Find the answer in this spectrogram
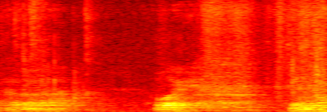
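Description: A man speaks at a very slow pace in strong room echo, with noticeable background noise. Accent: American. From US West Coast, Los Angeles. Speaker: retired economics professor. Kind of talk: oral history interview. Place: classroom. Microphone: camera far.

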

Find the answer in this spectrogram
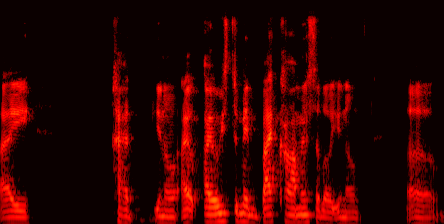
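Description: Speaking very fast, a man with a Mexican accent keeps a fairly low pitch. His intonation is fairly even, and the recording is very clean with a silent background. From Mexico. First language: Spanish. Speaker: student leader. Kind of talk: testimony.

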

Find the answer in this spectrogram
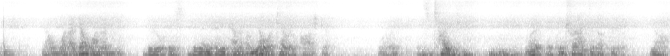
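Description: A man talks at a moderate pace with ordinary pitch variation and long, frequent pauses. Audible room echo and light background noise are present. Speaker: meditation instructor. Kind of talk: guided meditation. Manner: repeats key phrases for emphasis. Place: meeting room. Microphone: camera far.

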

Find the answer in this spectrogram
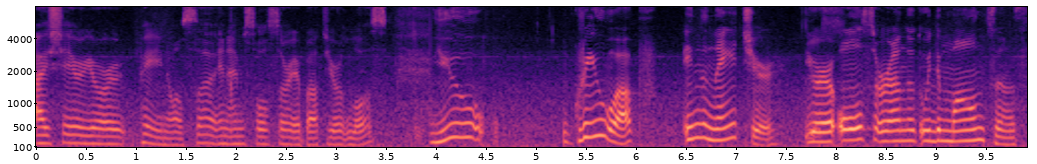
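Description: The voice has very wide pitch swings and a Turkish accent. The pace is fairly slow, and there is light background noise. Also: woman. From Turkey. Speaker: interviewer. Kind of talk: interview. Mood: warm, sympathetic. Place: stadium.

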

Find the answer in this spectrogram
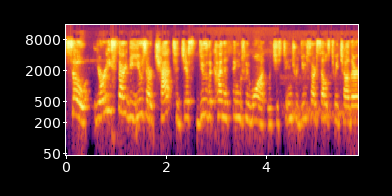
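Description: This woman's voice sits high in pitch, with lively intonation. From Canada. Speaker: webinar host. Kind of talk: webinar hosting. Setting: online webinar. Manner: fast talker; enthusiastic.

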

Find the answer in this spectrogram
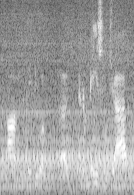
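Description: A man's voice sounds dry with no echo, while loud background noise fills the clip. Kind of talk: interview answer. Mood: relaxed, friendly. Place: farm machine. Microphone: headset.

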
